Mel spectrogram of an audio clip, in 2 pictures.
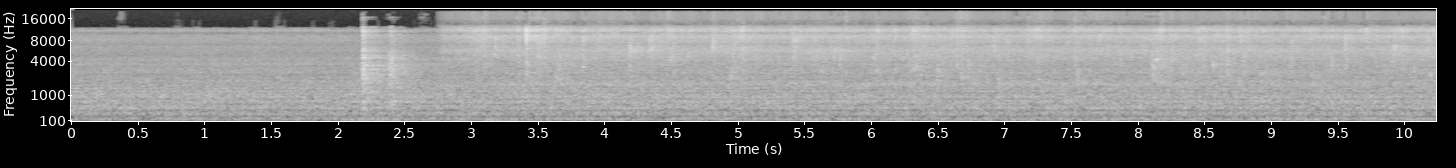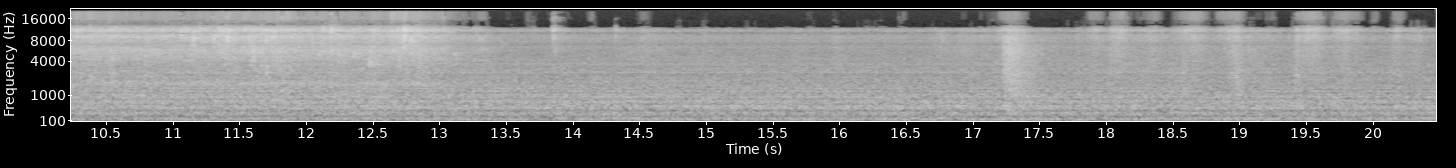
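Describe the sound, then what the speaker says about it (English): A kettle roars with a steady, dense rushing hiss of water coming to the boil, continuous throughout with a few faint clicks. "so I'm just boiling the kettle"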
